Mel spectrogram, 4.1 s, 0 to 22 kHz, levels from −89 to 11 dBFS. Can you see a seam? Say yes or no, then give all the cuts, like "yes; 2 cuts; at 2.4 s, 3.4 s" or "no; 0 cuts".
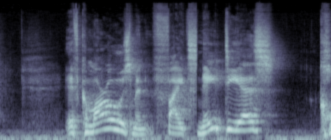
yes; 1 cut; at 2.4 s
